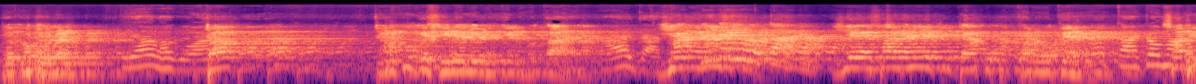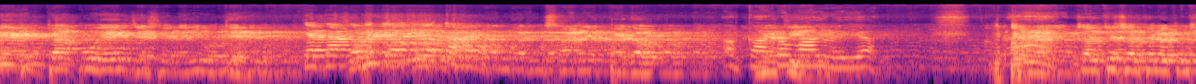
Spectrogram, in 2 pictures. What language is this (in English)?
Arabic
